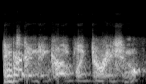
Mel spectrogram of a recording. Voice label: combat idle, grunt; Half Life Model Pack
